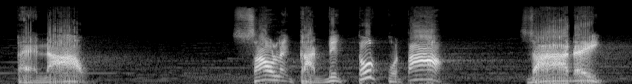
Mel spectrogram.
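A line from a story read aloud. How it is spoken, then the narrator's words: Startled roar. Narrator (Vietnamese): Tướng quân kia bị bất ngờ, gầm lên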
